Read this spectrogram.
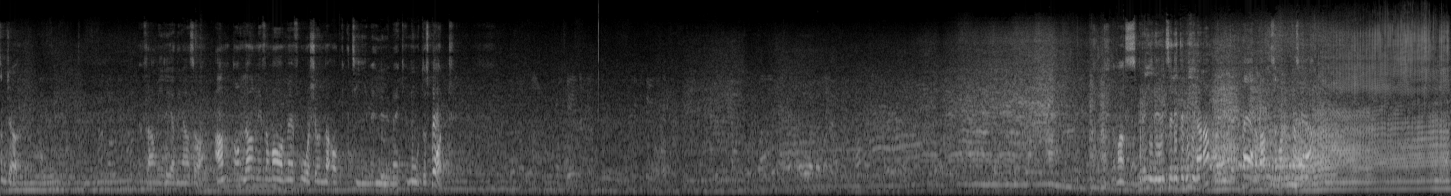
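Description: Car engines roar and rev as cars race outdoors.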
